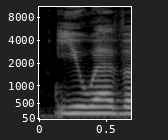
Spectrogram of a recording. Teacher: 正常语速去连贯的话要加一个小小的 w 的音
